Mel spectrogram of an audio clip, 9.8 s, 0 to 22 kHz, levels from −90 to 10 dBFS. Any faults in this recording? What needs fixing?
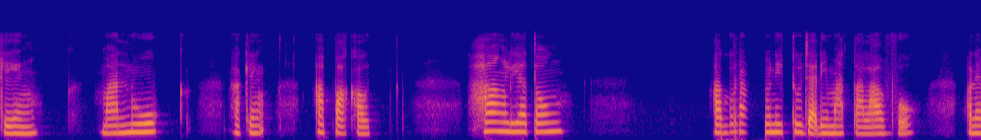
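From 6.95 to 7.41 s the speech turns choppy and robotic, with six short holes, none longer than 40 ms, each patched by stretching the previous sound. About a third of that stretch is filled in. This is repeated packet loss over the call path. A larger jitter buffer and forward error correction, or a steadier network link, would prevent it.

From 7.41 to 7.67 s, just before "hitu jadi mata", the audio fades into a brief buzz and then about 160 ms of silence, with 240 ms never played. This is a long network dropout, likely caused by the connection stalling. A more reliable network route or redundant transmission would prevent it.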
